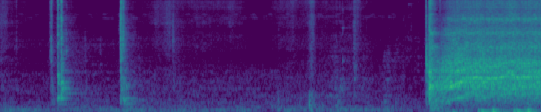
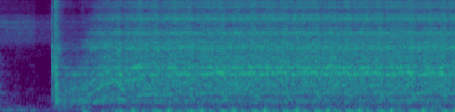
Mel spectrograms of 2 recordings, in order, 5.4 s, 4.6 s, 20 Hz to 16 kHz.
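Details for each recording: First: Decades-dormant John Deere 314 garden tractor, rebuilt Kohler K321 single-cylinder, started with carb cleaner; catches into steady even thumping idle, no knocks, warming and burning off old oil with some smoke: normal idle. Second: John Deere 314 garden tractor (possibly '80s), Kohler K321 single-cylinder, 42 psi compression, spark present: slow even starter churn about three beats a second with high whir, never firing; fuel not reaching cylinder, crank no start.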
